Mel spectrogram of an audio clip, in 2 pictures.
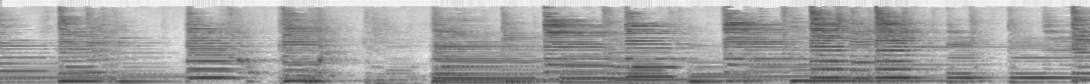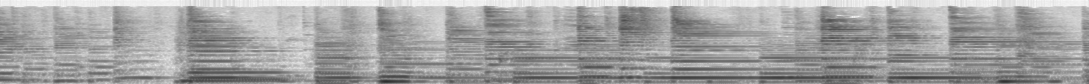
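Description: Nylon-string classical guitar played fingerstyle: a melody of plucked notes over a moving bass line, each note ringing and fading.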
